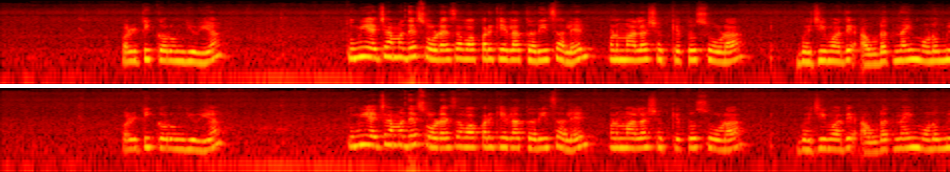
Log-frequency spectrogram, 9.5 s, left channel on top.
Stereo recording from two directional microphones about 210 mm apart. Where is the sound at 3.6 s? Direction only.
35° left (ahead or behind).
